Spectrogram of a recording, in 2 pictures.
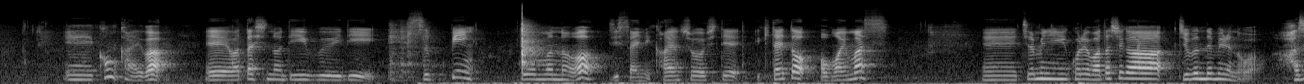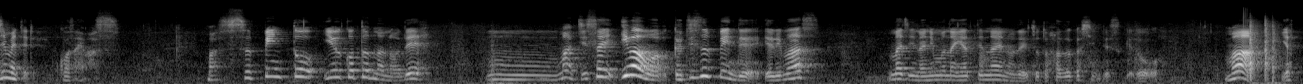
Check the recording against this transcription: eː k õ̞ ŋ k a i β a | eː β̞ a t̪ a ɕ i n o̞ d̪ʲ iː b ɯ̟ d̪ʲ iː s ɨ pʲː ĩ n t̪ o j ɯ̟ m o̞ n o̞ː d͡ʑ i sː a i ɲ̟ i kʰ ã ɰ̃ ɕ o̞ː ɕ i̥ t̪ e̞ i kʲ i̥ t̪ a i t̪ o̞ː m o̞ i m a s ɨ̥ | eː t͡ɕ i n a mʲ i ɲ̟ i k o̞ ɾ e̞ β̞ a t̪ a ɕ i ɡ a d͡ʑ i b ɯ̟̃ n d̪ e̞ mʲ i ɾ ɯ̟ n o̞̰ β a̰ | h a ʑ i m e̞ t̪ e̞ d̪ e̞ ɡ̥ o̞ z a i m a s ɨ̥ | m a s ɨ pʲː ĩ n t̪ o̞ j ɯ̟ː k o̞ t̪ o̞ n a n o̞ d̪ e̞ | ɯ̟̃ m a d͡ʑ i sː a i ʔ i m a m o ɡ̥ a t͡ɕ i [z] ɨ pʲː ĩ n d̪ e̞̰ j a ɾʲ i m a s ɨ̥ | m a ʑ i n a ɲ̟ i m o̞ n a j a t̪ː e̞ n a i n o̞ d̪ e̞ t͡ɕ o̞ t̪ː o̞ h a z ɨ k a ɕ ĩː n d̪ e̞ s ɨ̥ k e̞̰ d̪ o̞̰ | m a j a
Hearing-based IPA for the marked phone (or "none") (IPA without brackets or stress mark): s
